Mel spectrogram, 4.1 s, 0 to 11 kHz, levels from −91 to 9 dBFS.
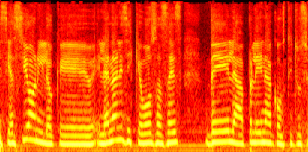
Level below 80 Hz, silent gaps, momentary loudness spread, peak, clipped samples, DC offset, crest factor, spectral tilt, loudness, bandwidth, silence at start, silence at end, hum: -34 dBFS; none; 4 LU; 0 dBFS; 0.3%; 0.3%; 10 dB; -5 dB/octave; -9 LUFS; 11 kHz; 0 s; 0 s; none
